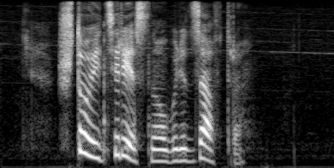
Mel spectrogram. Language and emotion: Russian, positive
